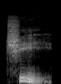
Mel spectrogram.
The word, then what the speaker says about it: qi: It was about energy, the invisible yet vital life force known as qi, pronounced qi, which flowed dynamically through every living being.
